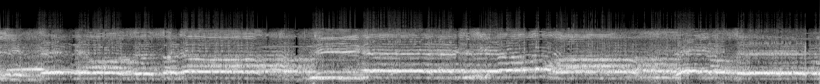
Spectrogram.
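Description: A group of French football supporters, mostly men, singing a chant loudly together in unison, on long held notes that step up and down.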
